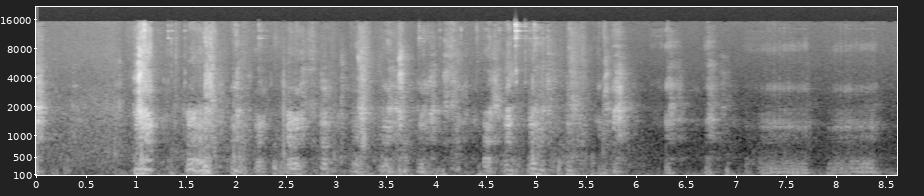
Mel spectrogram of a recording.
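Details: Norfolk Terriers play-wrestling to keep another dog under control; rough, rumbling growls and snorts come in quick uneven bursts for about six seconds, then fade to softer low grumbling.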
